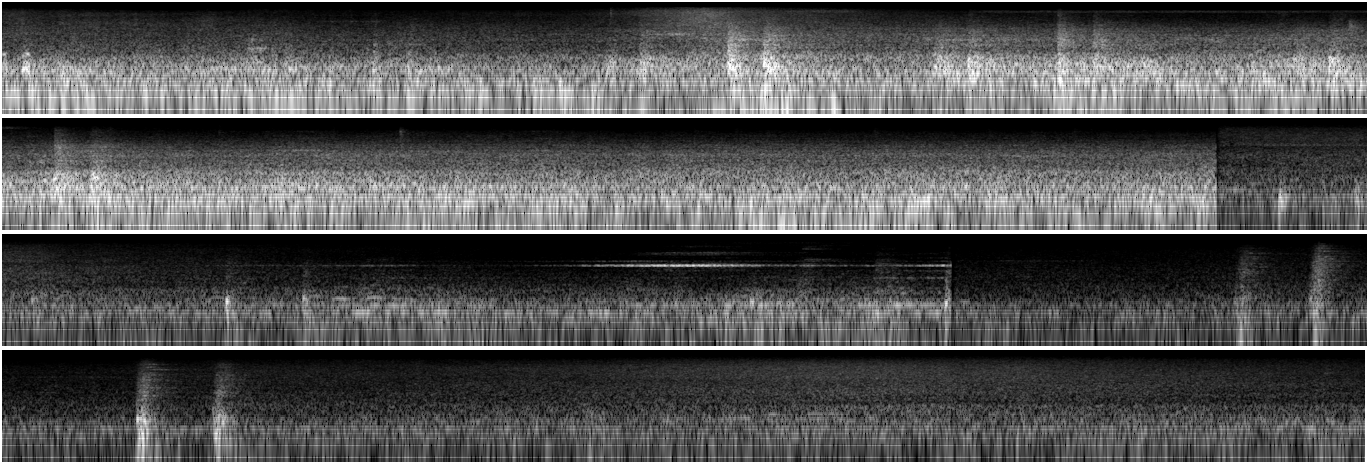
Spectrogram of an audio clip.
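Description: Passenger express train running on the rails, heard from on board: a steady loud rumble with clacks from the wheels over the track. About halfway through it drops suddenly much quieter, then a brief high wheel squeal and a few sharp clacks follow.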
